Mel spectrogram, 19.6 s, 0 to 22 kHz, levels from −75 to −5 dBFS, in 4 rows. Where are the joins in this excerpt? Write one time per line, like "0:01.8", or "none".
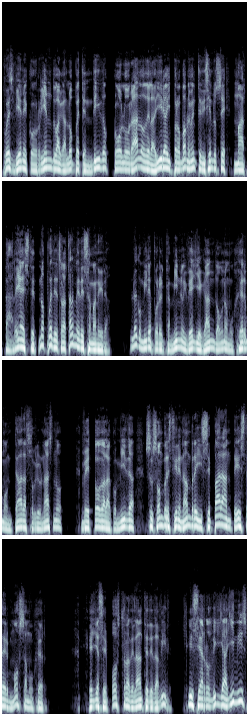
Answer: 0:05.6
0:16.3
0:18.4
